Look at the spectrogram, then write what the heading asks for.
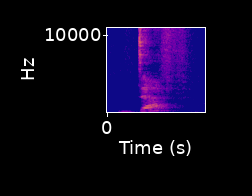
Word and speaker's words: deaf: apply to every word any time we have this EA combination most of the time the a will be silent um and let's take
